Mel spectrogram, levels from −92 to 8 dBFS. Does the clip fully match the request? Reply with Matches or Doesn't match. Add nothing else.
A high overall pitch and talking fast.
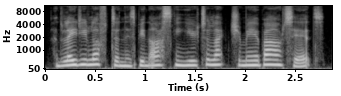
Matches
